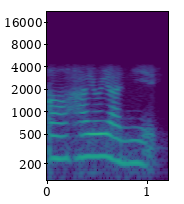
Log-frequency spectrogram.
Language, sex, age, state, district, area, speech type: Manipuri, female, 30-45, Manipur, Tengnoupal, urban, conversation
